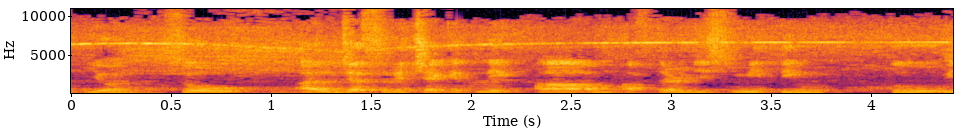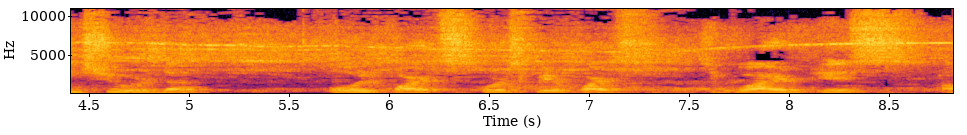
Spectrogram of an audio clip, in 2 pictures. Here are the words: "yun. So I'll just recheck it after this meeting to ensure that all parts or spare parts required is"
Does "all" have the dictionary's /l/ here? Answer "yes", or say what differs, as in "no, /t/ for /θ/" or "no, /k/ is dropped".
yes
